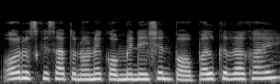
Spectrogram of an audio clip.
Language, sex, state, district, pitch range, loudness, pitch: Hindi, female, Madhya Pradesh, Bhopal, 240-270 Hz, -13 LUFS, 250 Hz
